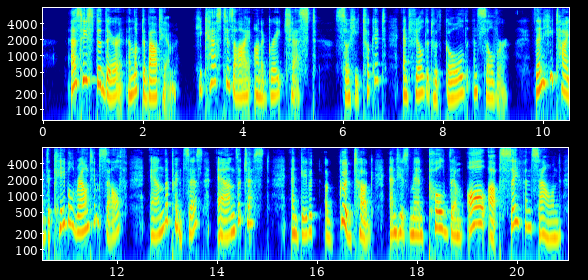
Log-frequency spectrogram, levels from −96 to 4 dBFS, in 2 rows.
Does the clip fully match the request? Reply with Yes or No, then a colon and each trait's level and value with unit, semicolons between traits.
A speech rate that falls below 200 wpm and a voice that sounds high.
Yes: average, 160 wpm; high, 215 Hz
